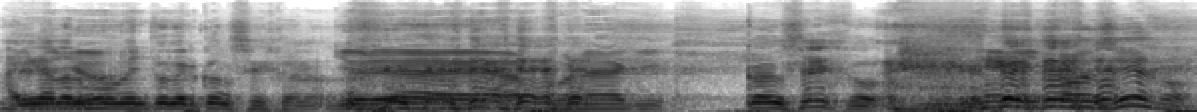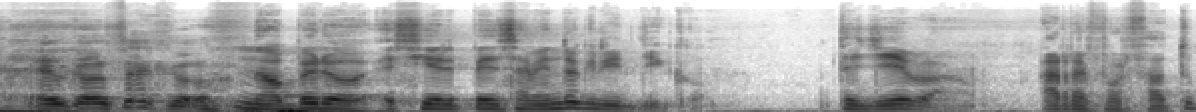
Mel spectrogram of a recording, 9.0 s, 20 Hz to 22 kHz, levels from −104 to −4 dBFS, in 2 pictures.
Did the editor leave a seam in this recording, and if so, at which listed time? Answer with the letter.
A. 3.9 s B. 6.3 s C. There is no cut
C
